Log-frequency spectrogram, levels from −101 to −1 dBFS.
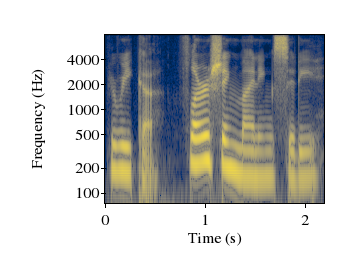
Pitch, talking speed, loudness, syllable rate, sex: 180 Hz, 80 wpm, -16 LUFS, 5.2 syllables/s, female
